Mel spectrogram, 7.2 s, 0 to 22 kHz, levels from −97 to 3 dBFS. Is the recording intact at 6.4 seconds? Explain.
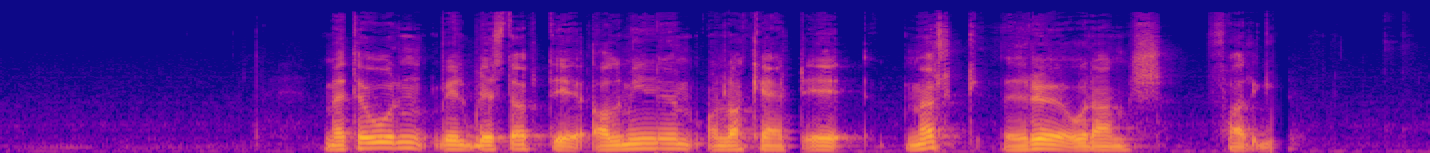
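No. A burst of packet loss spans 6.35 to 6.47 s; the receiver stretches the last sound for about 85 ms, fading it, then resumes with a section missing.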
